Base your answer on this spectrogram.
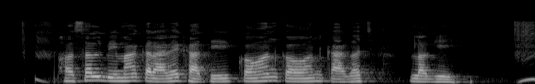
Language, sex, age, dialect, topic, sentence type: Bhojpuri, male, 18-24, Southern / Standard, agriculture, question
